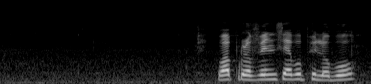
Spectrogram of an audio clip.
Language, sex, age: Southern Sotho, female, 20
